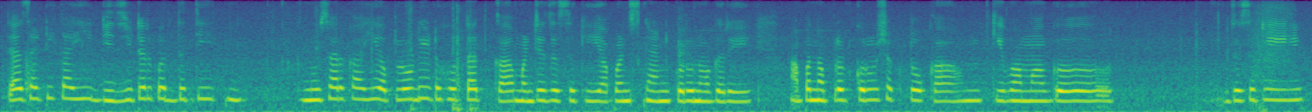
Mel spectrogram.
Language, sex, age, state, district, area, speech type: Marathi, female, 18-30, Maharashtra, Amravati, rural, spontaneous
